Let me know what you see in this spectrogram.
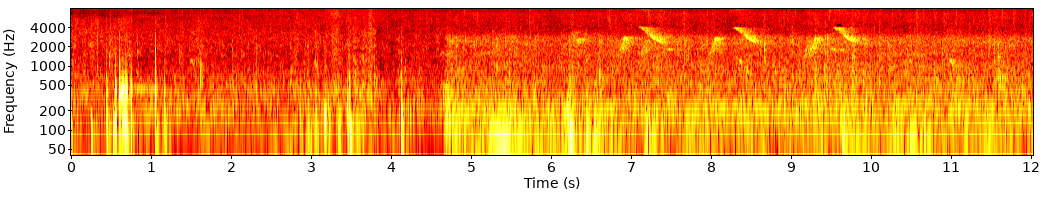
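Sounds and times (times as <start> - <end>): bird calling: 6.2 - 11.2.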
